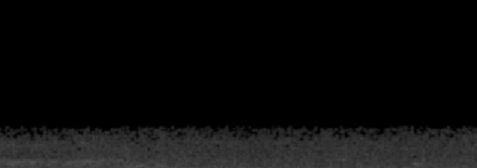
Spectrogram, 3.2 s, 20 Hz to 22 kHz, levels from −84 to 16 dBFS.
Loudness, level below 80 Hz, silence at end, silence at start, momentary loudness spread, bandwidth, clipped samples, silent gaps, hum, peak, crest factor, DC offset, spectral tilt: -50 LUFS; -72 dBFS; 0 s; 0 s; 2 LU; 5.8 kHz; under 0.1%; none; none; -38 dBFS; 14 dB; under 0.1%; -1.5 dB/octave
